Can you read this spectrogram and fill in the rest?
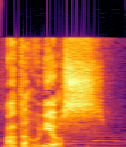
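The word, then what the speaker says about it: Matajudíos: I guess it's called, or it's pronounced, Matajuidos. Matajudios.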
